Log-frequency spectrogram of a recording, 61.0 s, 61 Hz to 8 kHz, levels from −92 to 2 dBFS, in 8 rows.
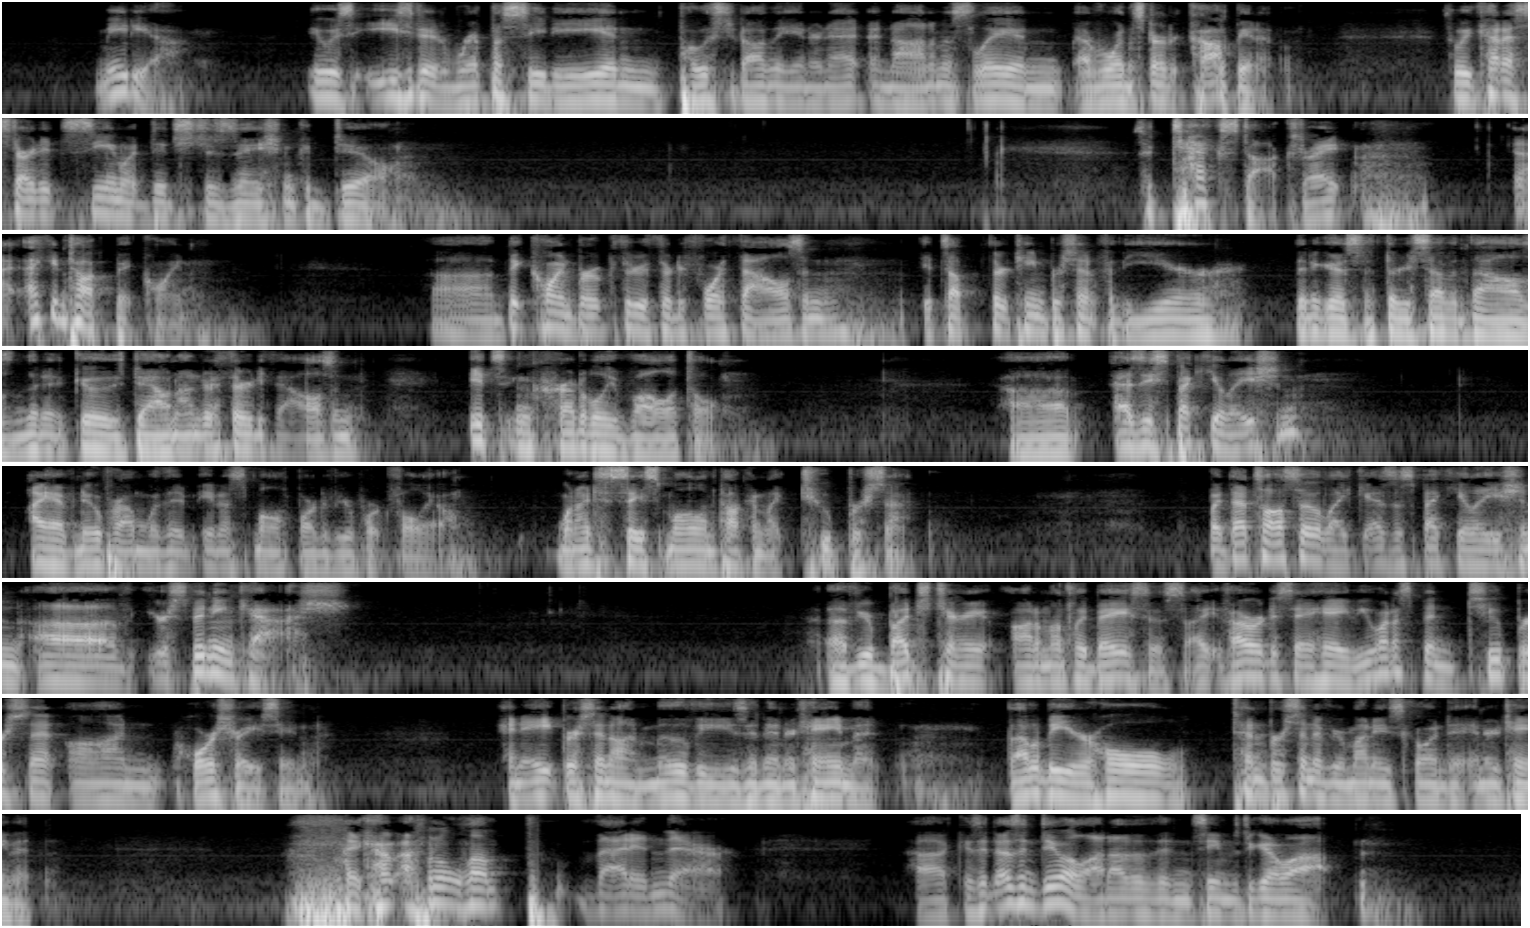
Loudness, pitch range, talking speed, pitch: -24 LUFS, 95-115 Hz, 165 wpm, 105 Hz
